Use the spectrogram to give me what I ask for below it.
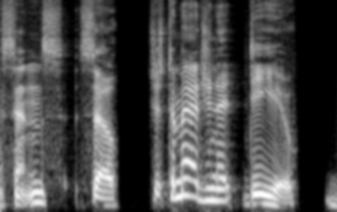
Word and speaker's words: du: Do is spelled du. Du. Yeah. It's helpful to think that because otherwise it sounds like doo when you're saying it and it can get confusing in a sentence.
